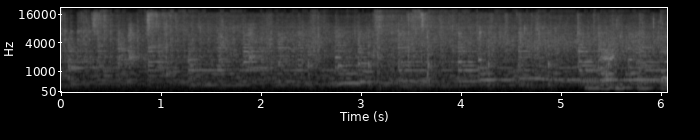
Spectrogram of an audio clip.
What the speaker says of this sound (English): we're going to go ahead and fry the shrimp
